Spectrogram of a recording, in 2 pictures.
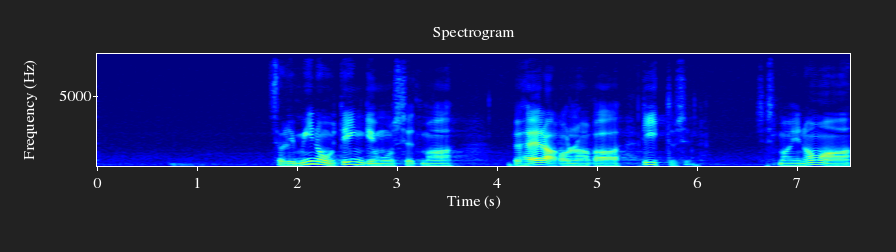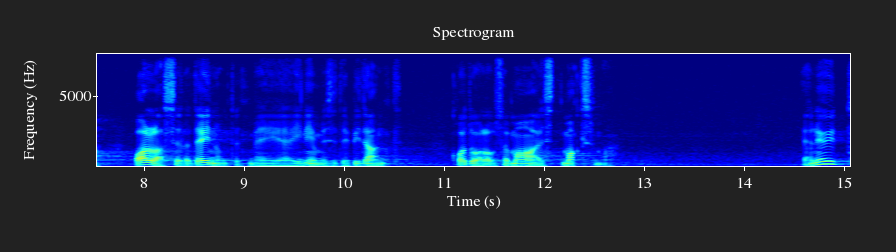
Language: Estonian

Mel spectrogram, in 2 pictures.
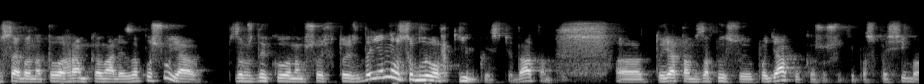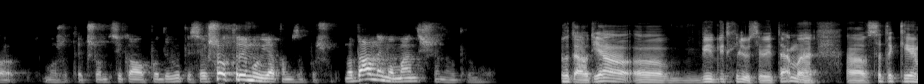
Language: Ukrainian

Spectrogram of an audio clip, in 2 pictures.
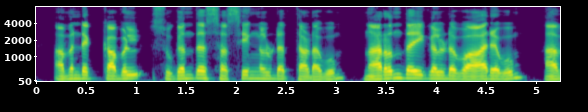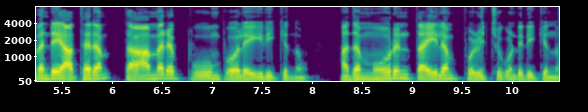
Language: Malayalam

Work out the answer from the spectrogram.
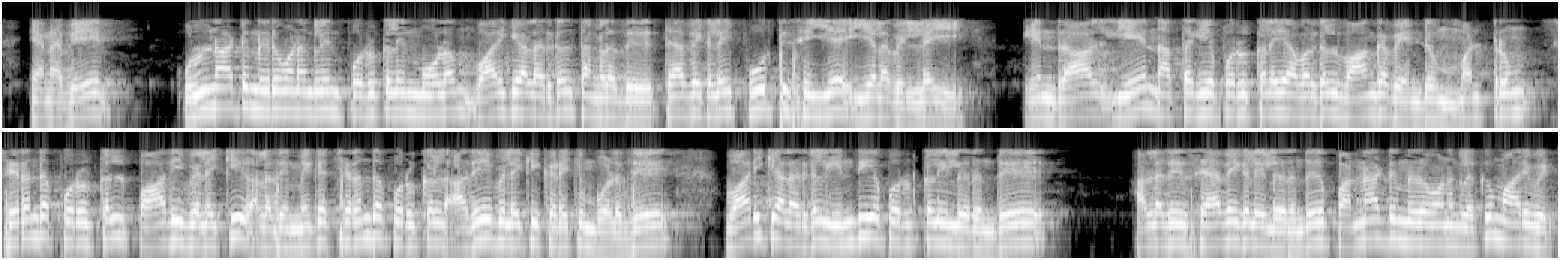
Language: Tamil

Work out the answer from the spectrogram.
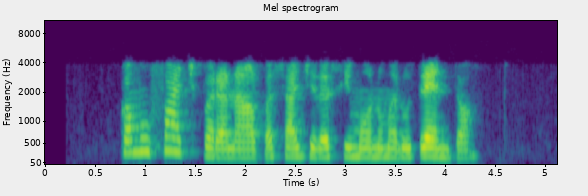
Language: Catalan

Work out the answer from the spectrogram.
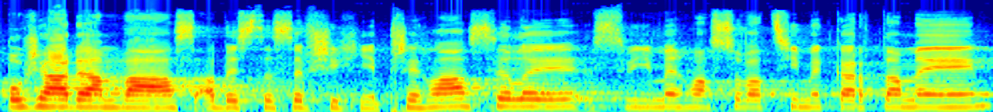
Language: Czech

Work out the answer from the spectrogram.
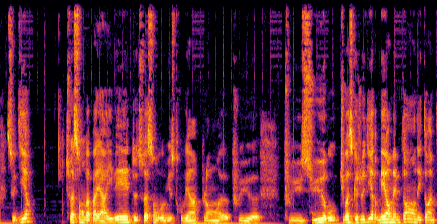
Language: French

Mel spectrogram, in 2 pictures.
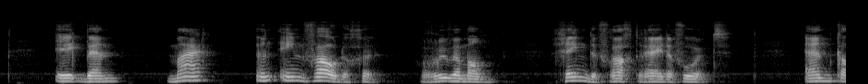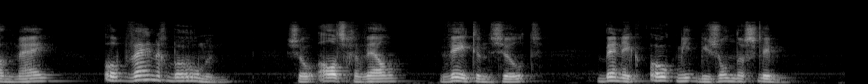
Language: Dutch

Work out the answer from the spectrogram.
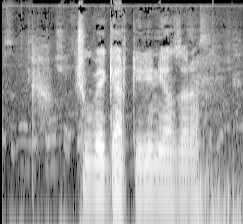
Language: Persian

